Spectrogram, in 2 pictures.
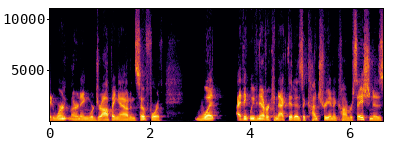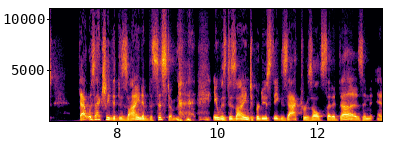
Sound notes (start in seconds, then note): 9.1 chuckles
